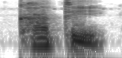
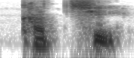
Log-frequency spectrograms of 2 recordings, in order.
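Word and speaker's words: 같이: মাছি এরপরে হচ্ছে খাচ্ছি এই খাচ্ছি শব্দের নিচে বাচ্চিমে আছে থিউত আর এই থিউত বাচ্চিমের পরে আছে স্বরবর্ণ ই শব্দটার উচ্চারণ হওয়ার কথা ছিল খাতি কিন্তু বাচ্চিমের রুলস অনুযায়ী যেহেতু বাচ্চিমে আছে যে তিউত বাচ্চিমের উপরে স্বরবর্ণ ই আসলে এই তিউত সমান ছিউত উচ্চারিত হবে এজন্য তিউত টাকে ছিউত পড়তে হবে যার কারণে এই শব্দটার সঠিক উচ্চারণ হবে খাচ্ছি এরপরে হচ্ছে 14 নম্বর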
